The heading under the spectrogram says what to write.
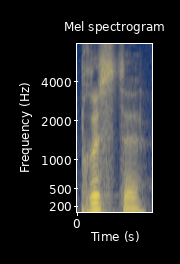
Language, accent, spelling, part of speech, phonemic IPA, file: German, Germany, Brüste, noun, /ˈbʁʏstə/, De-Brüste.ogg
- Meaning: nominative/accusative/genitive plural of Brust: breasts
